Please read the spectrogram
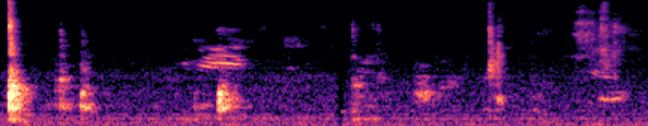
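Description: A few light, irregular clicks and taps from hands pressing a rubber grommet into a drilled hole in a metal diamond-plate battery box, the sharpest click at the very start and a brief squeak about a second and a half in.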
